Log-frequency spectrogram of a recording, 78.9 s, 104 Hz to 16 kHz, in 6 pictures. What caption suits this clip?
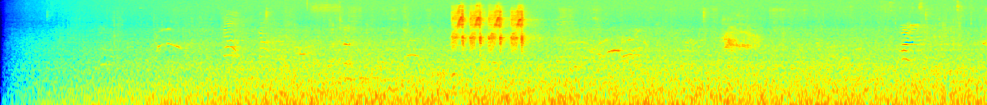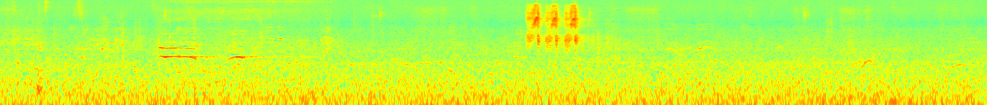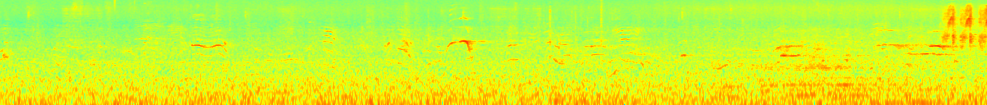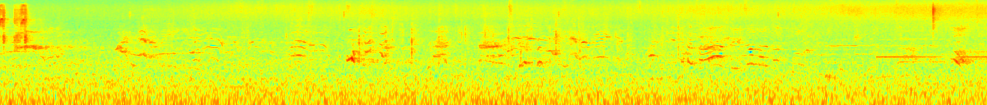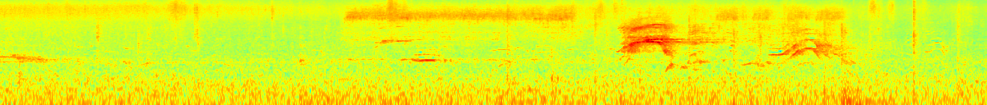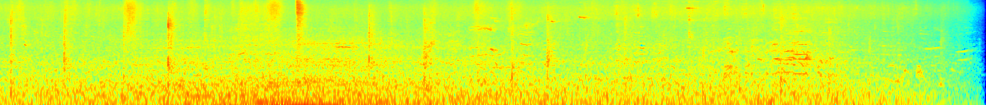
0340 Birds and fun
Birds. Kids children playing and screaming. People walking.
20120629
